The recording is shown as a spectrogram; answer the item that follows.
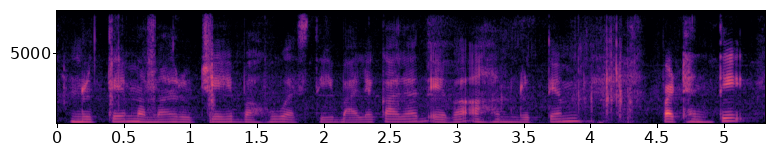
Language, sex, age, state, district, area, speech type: Sanskrit, female, 18-30, Maharashtra, Thane, urban, spontaneous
